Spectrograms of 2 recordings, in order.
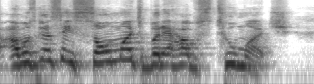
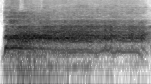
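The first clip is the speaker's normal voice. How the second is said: high loud yell; fighter's scream; imitating a yell; 12 dB louder than usual. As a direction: belt it out like a fighter. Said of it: "Adesanya went".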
